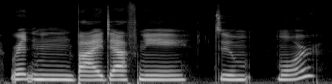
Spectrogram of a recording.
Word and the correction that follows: du Maurier: Dumourier. – Yes, thank you.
